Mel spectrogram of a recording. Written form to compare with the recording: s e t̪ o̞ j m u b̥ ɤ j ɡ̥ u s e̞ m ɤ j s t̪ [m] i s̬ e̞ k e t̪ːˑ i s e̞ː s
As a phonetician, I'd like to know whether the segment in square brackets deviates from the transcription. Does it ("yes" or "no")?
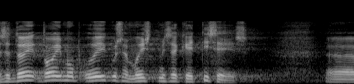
no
